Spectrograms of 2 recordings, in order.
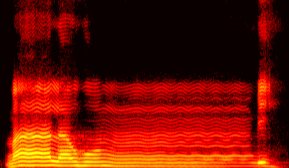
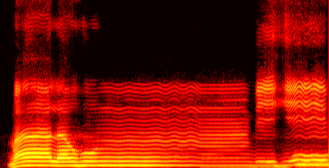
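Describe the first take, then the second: First: The pronoun ends abruptly on a consonant. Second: The pronoun ends on a lengthened vowel. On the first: The reading stops at this word. "Kalau berhenti" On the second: The reading continues on without stopping. "Bihinya panjang"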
